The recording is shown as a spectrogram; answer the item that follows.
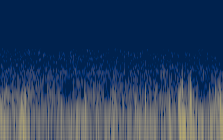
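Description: Wind buffeting the microphone as a low rumble, with a short low thump just after the start and a few more low thumps near the end.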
